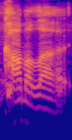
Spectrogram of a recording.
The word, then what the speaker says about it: Kamala: and by the way it's kamla Harris well maybe I don't speak the same I don't pronounce my words the way you don't judge me on that well Kamala is is not difficult for you to say is it no neither is nachos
